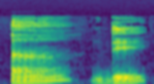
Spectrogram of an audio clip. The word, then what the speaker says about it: indépendant: Final T not pronounced. Indépendant.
